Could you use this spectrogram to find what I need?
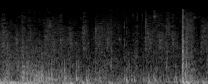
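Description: A gun fires bursts of shots.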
